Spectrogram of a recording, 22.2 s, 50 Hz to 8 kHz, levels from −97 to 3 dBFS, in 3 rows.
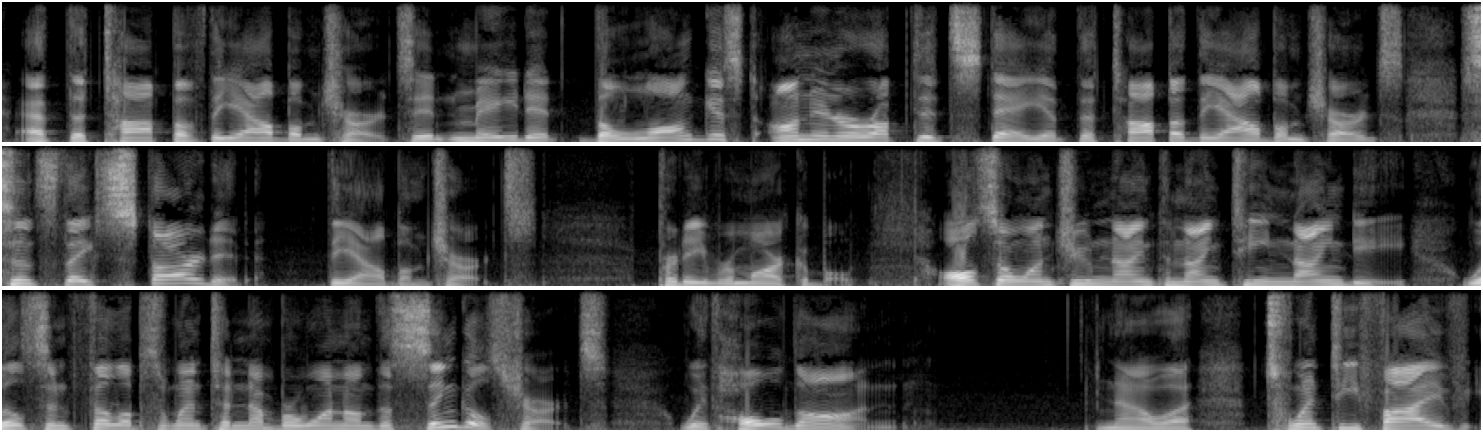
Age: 50-69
